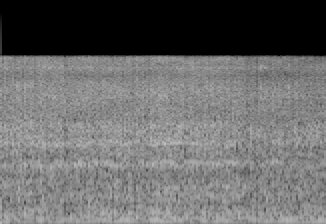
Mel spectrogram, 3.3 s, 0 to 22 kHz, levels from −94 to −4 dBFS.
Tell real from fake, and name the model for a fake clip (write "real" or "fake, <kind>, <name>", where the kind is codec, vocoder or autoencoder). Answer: fake, codec, DAC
